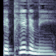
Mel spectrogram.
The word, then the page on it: epitome: American English; ɾ - t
